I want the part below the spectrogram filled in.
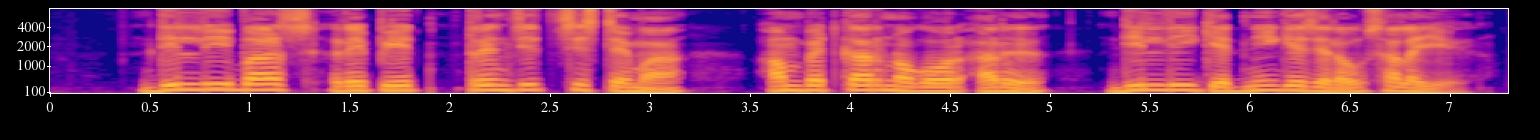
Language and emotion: Bodo, neutral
